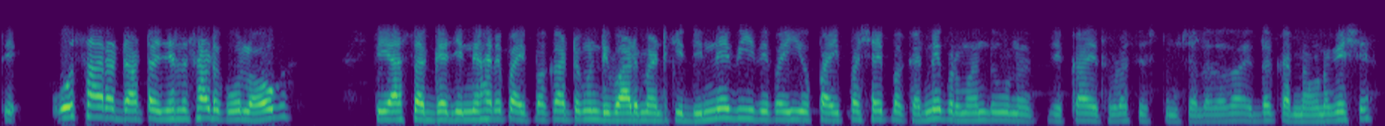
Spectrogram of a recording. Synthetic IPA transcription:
t̪eː | oːsaːɾaːɖaːk̚ʈəɾd͡ʒeːlesaːɽekoːlaːoːɡ | t̪eːəsəɡɛ̃ːd͡ʒɪnːẽːɦaːɾeːpaːiːpakaʈoknɖɪpaːʈmɛ̃ːɳʈkid̪inẽːbiːt̪eːpəiːoːpaːiːpaːʃaːɪpːãːkəɾnẽːp̬əɾmə̃nd̪und͡ʒɪkaːeːt̪ʰoːɽaːsɪsʈəmt͡ʃəlːd̪aːt̪ãɪd̪əkəɾnaːʊɳ̃ɡet͡ʃʰ

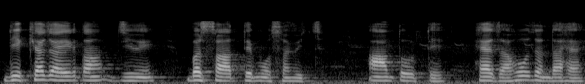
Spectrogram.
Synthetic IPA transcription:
d̪eːkʰjaːd͡ʒaːeːɡ̚t̪ãːd͡ʒɪʋẽː | bəɾsaːt̪̚d̪eːmɔːsəmʋɪt͡ʃ | aːmt̪ɔːɾt̪eː | hɛːsaːɦoːd͡ʒãːnd̪aːɦɛː

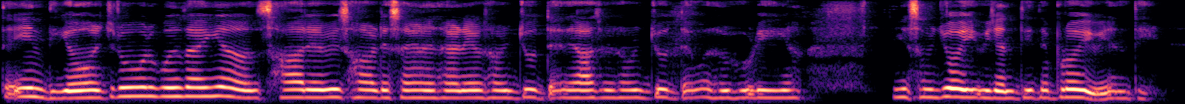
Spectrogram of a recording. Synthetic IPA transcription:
t̪ḛːɪnd̪ijoːɾd͡ʒəɾuːɾkʊtaːɪjãːsaːɾeːbiːsaːɽeːsɛːnẽːsɛːɽẽːisəd͡ʒuːd̪ẽːt̪eaːsbiːsəmd͡ʒuːd̪ẽːkossuɽiːjãː | ãːsəmd͡ʒoːiːbʱiːd͡ʒənd̪iːt̪eːbəɽoːiːbiːd͡ʒənd̪iː

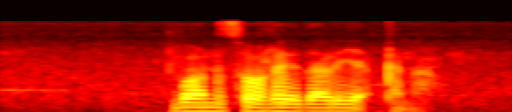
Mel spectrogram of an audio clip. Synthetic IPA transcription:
bɔnsɔlɛd̪aɽɛjaʔkana

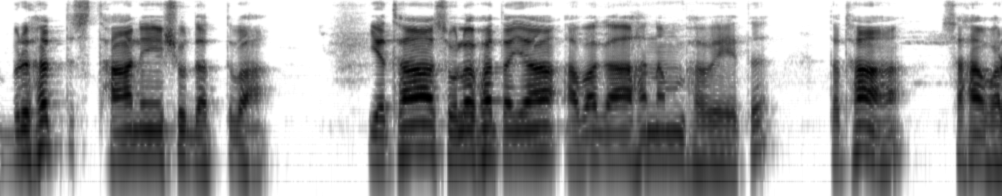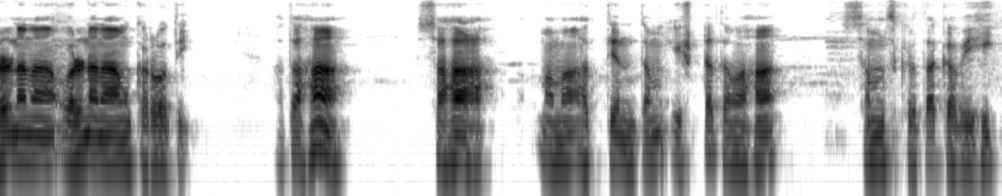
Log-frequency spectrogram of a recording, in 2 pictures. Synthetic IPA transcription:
bɾuɦɐt̪st̪ʰaːneːʂud̪ɐt̪ʋaː | jɐt̪ʰaːsulɐbʱɐt̪ɐjaːʔɐʋɐɡaːɦɐnɐmbʱɐʋeːt̪ | t̪ɐt̪ʰaː | sɐɦɐʋɐɾɳɐnaːʋɐɾɳɐnaːmkɐɾoːt̪i | ɐt̪ɐɦɐ̆ | sɐɦɐ | mɐmɐɐt̪jɐnt̪ɐmiʂʈʰɐt̪ɐmɐɦɐ̆ | sɐ̃mskɾɪt̪ɐkɐʋiɦi

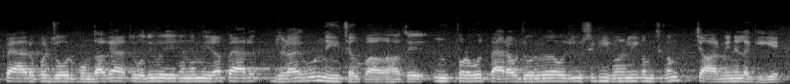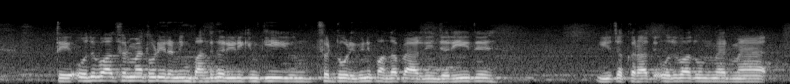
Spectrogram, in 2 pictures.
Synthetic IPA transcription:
pɛːɾʊpːəɾd͡ʒoːɾpɔ̃ːnd̪aːɡɛːt̪eːoːd̪eːbaeːkɛnɛːmeːɾaːpɛːɾd͡ʒeːɽaːɦɛːoːnəɦĩːt͡ʃəlpaːɡaat̪eːʊt̪ʰoːɽaːbɔːd̪̚pɛːɾaːpəɾd͡ʒoːɾeːɡoʊsiːʈʰiːkəːliːkəmseːkəmt͡ʃaːɾmĩːneːləɡiːɡeː | t̪eːʔoːd̪eːbaːd̪pʰɪɾmɛ̃ːt̪ʰoːɽiːɾənɪ̃ŋɡbə̃nd̪kəɾiːɡiːkjõːkipʰɪɾd̪ʱoːɽiːʋiːnĩːpãːnd̪aːpɛːɾd̪ĩːd͡ʒəɾiːt̪eː | jeːt͡ʃəkːəɾaːt̪eːoːd̪eːbaːd̪ʊnmeɾmɛ̃ː

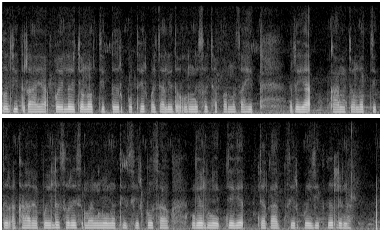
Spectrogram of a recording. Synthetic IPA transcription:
t̪od͡ʒit̪ɾaɦajaʔpəjlət͡ʃɔlɔt̪̚t͡ʃit̪ːəɾpɔt̪ʰeɾpat͡ʃalid̪ɔ̰ʔunːisːɔt͡ʃʰapːanːɔsaɦit̪̚ | ɾɛja̰ʔkant͡ʃɔlɔt̪̚t͡ʃit̪ːəɾʔa̰kʰaɽaɾɛpəjləsɔɾismanminɔt̪ʰisiɾpəsawɡɛlmit̪̚d͡ʒeɡɛt̪̚ | d͡ʒakat̪̚siɾpəd͡ʒit̪kəɾlɛna

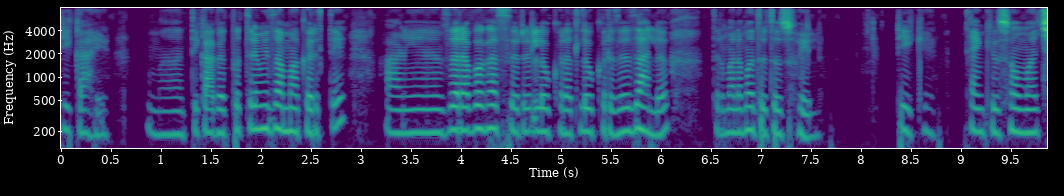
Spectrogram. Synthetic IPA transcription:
ʈʰiːkaɦe | t̪iːkaɡət̪̚pət̪ɾəmiːd͡zəmakəɾt̪e | aɽ̃id͡zəɾabəɡʱasəɾlokɾat̪lokəɾd͡zəɾd͡zʱaləːt̪əɾməlaməd̪ət̪ət͡sɦoiːl | ʈʰiːke | t̪ʰɛ̃ŋkjuːsomət͡ɕ

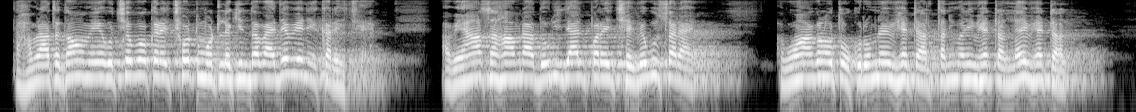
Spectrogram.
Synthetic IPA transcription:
t̪ɔɦəmɾat̪ɔɡãũmeeɡot͡ʃʰebokəɾɛt͡ʃʰoʈmoʈlekind̪əbajd̪ebenekəɾɛt͡ʃʰɛ | əbjeɦãsə̃ɦə̃ɦəmɾad̪oɾid͡ʒajlpəɾɛjt͡ʃʰɛbeɡusəɾaj | əboɦãɡəl̃õt̪ookɾumnəjbʱeʈəlt̪ənimənibʱeʈəlnəjbʱeʈəl

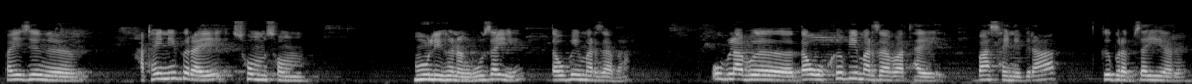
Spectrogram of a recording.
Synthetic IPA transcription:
b̥ajzɯŋɯ | hatʰajnipʰɯɾajsɔmsɔm | uliɦɯnaŋɡɯzajɯ | dawbimaɾzaba | ublabɯdawkʰɯbimaɾzaβatʰaj | basajnɯbiɾat̚ | ɡ̥ɯbɾap̚zajɯaɾɯ

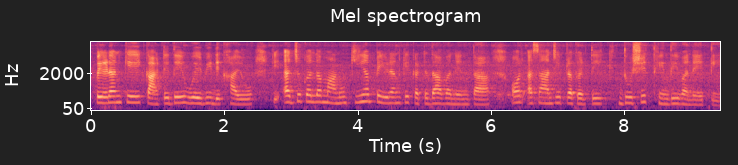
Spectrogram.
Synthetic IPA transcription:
peːɽənkekaːʈed̪eɦʊebʱid̪ɪkʰaːjoː | kḭʔɐd͡ʒʊkələmaːɽ̤̃ũkijə̃peːɽənkekɐʈd̪aʋɐnent̪aɔːɾɐsãːd͡ʒipɾɐkɾɪt̪i | d̪ʱuʃɪt̪hɪ̃nd̪iʋɐneːt̪iː

